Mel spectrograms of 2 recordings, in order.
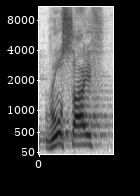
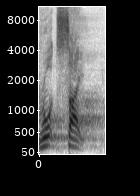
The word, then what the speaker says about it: Rosyth: I studied in Rosyth Primary School, not Roadside Primary School. That's how people pronounce it, but Rosyth Primary School.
